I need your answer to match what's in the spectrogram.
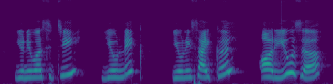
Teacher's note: even though the first alphabet is a vowel, the sound produced is yo, and hence the article a should be used before them.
